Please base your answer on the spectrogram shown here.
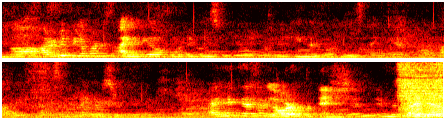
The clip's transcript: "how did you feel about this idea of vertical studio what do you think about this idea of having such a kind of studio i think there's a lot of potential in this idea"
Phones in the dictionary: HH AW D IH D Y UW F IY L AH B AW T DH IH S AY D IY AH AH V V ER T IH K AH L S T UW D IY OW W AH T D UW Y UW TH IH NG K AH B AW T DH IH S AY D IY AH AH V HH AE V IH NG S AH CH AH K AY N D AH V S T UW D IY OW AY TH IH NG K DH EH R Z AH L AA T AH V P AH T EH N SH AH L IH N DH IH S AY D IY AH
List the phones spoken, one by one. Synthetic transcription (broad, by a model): HH AW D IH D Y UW F IY L AH B AW T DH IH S AY D IY AH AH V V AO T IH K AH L S T UW D IY OW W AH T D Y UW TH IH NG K AH B AW T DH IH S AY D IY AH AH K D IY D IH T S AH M AH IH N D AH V S T UW D IY OW AY T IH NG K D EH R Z AH L AA T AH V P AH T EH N SH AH N IH N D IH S AY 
